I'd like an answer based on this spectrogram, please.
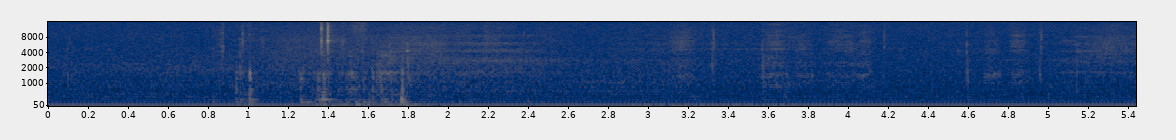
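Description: Pen scratching and tapping on a writing surface in short strokes as a letter is written, mostly about a second in, with a few more strokes a little later. A steady low electrical hum runs underneath.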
